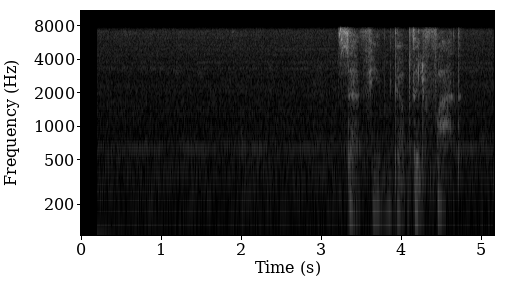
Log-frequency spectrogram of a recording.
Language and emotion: Russian, neutral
